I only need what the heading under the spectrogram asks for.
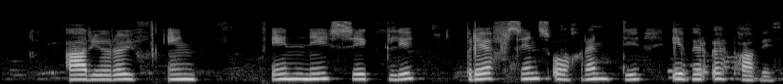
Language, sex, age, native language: Icelandic, female, 18-19, Romanian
